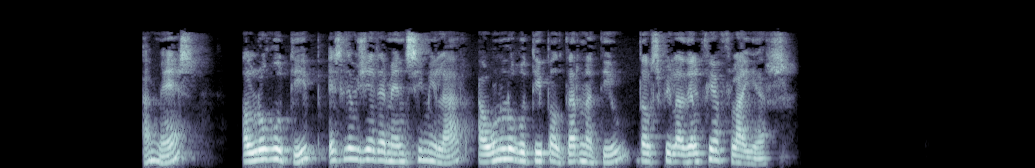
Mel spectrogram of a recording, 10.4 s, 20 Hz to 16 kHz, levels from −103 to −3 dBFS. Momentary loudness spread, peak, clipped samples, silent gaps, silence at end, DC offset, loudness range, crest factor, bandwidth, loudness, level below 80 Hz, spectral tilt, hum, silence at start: 10 LU; -2 dBFS; under 0.1%; none; 2.45 s; under 0.1%; 6 LU; 18 dB; 8.2 kHz; -18 LUFS; -60 dBFS; -4.5 dB/octave; none; 1.45 s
